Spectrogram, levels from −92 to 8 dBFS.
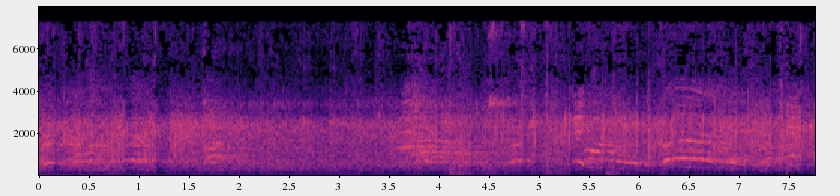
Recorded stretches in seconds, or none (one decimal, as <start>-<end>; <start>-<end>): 0.0-1.8; 2.9-7.8

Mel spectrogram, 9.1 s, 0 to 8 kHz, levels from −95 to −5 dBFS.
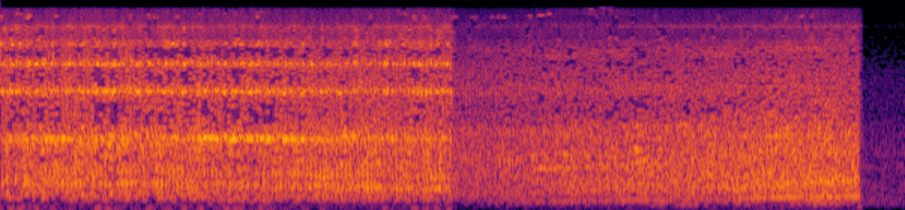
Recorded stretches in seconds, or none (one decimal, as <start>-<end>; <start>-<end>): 0.0-9.1

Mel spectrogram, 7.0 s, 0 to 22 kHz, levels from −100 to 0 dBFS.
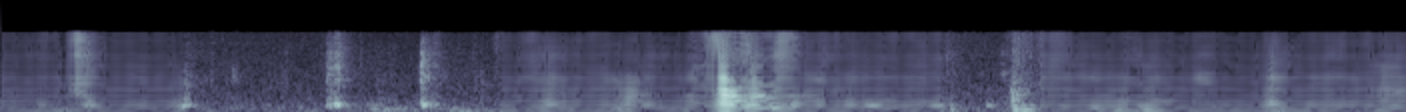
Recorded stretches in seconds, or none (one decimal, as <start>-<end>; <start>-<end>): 0.9-2.5; 4.7-5.2

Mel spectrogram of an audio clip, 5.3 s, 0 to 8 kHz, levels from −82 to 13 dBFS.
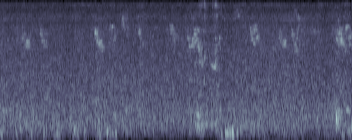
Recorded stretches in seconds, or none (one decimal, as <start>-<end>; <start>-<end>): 0.7-3.9

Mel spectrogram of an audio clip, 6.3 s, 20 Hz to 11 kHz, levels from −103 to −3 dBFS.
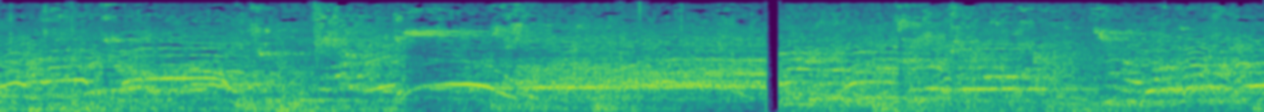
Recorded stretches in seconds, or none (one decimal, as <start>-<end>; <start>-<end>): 0.0-2.6; 3.3-6.3

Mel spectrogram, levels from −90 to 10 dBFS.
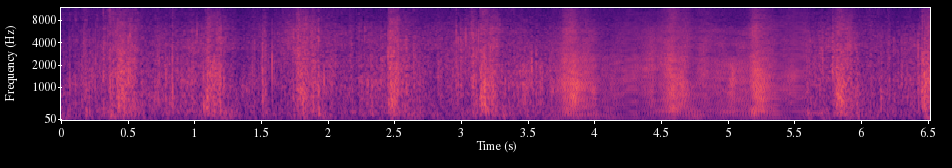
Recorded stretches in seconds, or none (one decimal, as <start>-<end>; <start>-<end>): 0.0-3.7; 5.6-6.5

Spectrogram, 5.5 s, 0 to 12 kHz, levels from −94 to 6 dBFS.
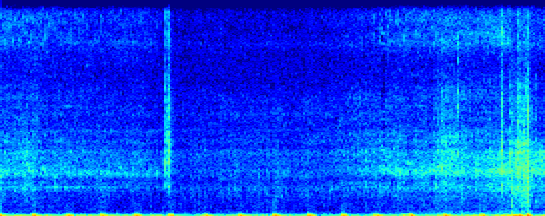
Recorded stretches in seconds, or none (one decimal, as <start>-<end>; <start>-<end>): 0.0-5.5

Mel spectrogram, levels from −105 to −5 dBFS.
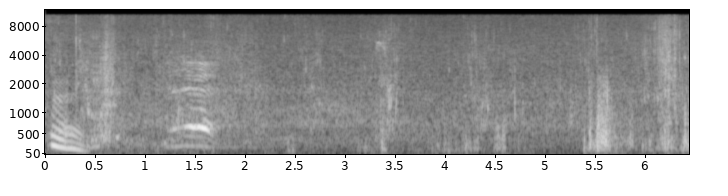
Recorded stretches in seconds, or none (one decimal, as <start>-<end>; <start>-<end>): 0.0-0.5; 3.2-6.4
